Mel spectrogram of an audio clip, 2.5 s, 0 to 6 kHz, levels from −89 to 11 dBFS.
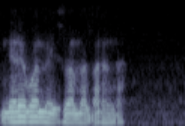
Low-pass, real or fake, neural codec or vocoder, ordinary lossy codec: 5.4 kHz; fake; codec, 16 kHz, 8 kbps, FunCodec, trained on Chinese and English, 25 frames a second; MP3, 32 kbps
